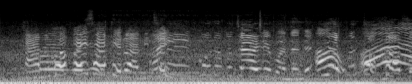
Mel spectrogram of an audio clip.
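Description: Several people's voices talking over the steady low rumble of a moving road vehicle's engine and tyres.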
